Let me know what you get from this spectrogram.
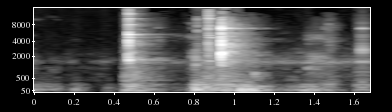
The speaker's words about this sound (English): As I light up the cigar.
